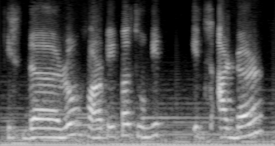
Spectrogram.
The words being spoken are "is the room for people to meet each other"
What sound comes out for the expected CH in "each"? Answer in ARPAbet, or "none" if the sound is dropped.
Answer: S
